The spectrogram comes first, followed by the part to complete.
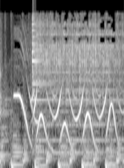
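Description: Cartoon wobble sound effect: a whistle-like tone drops and then wobbles up and down about twice a second, with a hiss-like shimmer above it. It plays over bouncy children's background music with a steady beat.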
